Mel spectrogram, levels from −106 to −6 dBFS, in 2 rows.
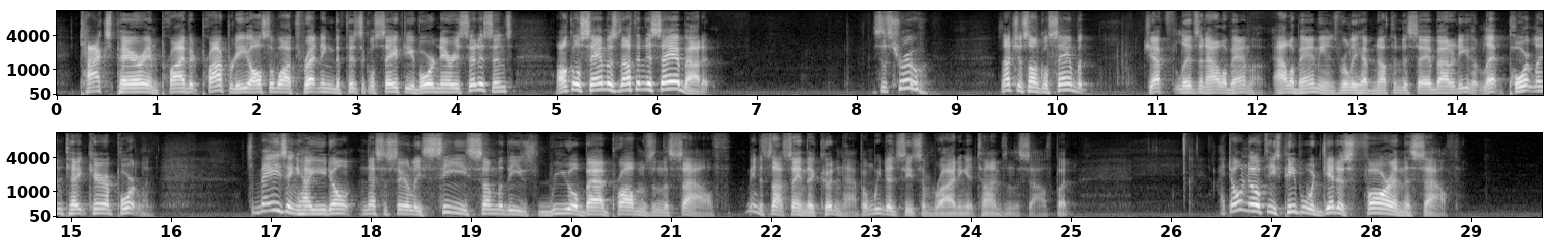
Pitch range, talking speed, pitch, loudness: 125-175 Hz, 195 wpm, 145 Hz, -22 LUFS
